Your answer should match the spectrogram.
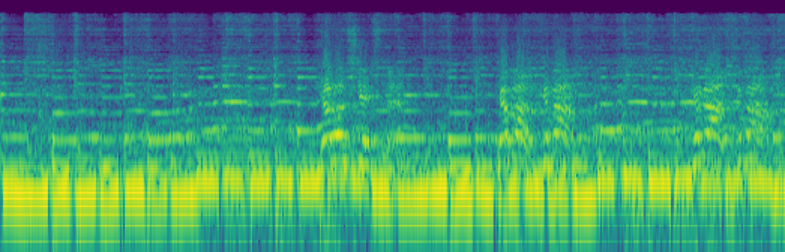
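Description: Live ukulele band with bass and drums playing an instrumental groove at a steady pace. Voices shout out over it about three times.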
